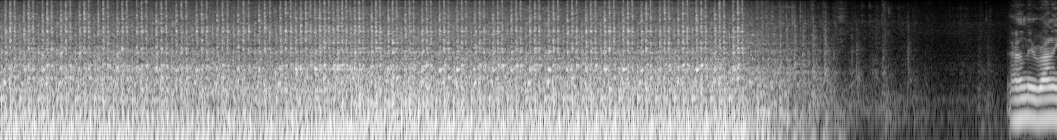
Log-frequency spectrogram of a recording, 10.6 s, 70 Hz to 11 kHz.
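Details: Massey Ferguson 178 diesel cane haul-out tractor, sitting for years: chugs in rough, fairly regular beats for several seconds on ether, then fades and dies; injector pump suspected of not pumping enough fuel to the injectors.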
